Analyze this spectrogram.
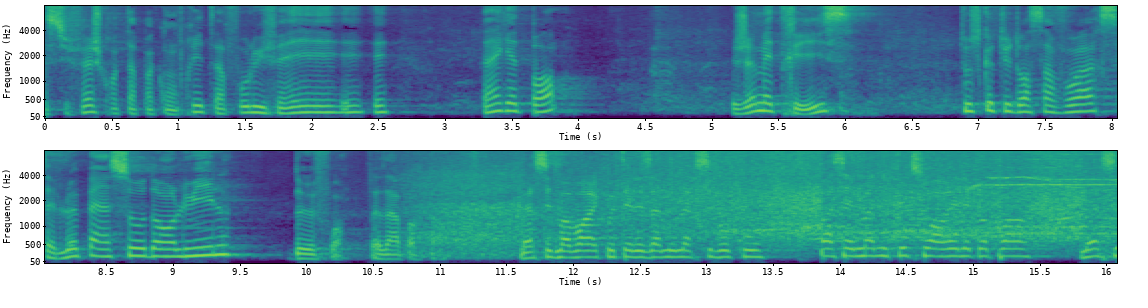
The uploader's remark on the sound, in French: Montreux Comedy Festival 2023. Il expose le génie belge sur la scène du Montreux Comedy Festival.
